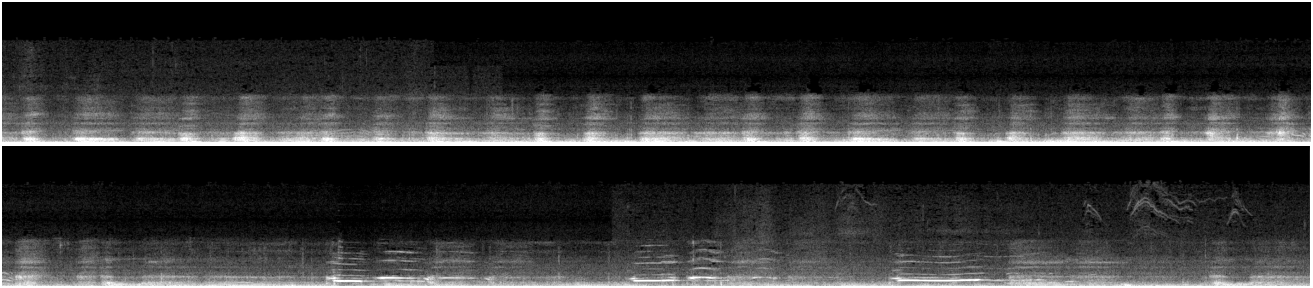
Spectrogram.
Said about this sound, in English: let's have a quick listen into the Chukchi version of throat singing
